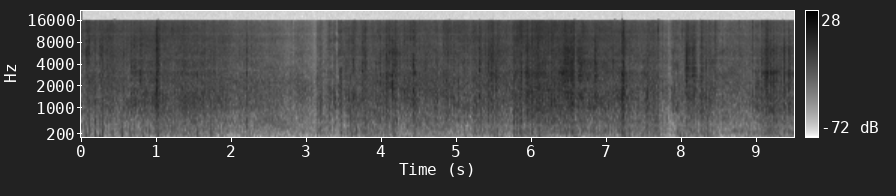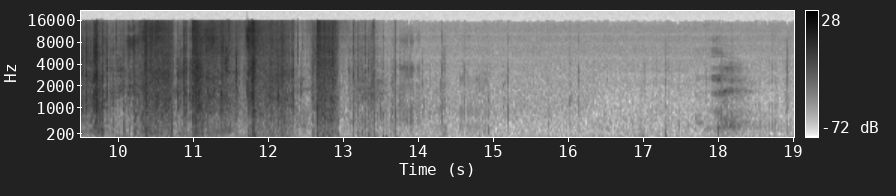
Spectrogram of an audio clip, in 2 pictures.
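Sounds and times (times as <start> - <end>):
skis shushing through snow: 0.0 - 14.0.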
